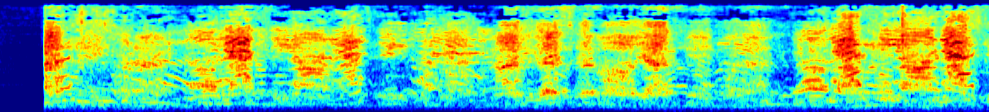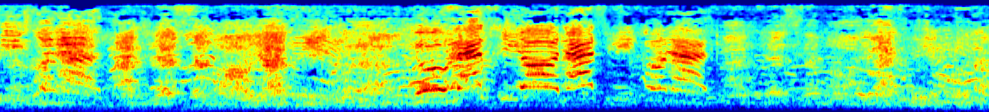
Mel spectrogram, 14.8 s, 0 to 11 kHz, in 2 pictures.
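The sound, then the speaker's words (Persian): Teachers at a street protest in Kermanshah, Iran, in January 2019 chant together: loud, continuous massed voices rising in rhythmic shouted slogans for the whole stretch. “در کرمانشاه فرهنگیان در چند شهر صبح روز پنجشنبه 20 دی 1397 به خیابان‌ها آمدند. بشنوید صدای فرهنگیان را.”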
